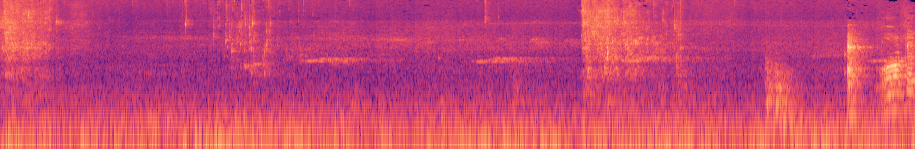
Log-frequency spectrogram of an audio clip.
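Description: Water from two glasses is poured into a vessel to make a Ranapala leaf decoction, with short splashing bursts and light trickling over a low background hum.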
